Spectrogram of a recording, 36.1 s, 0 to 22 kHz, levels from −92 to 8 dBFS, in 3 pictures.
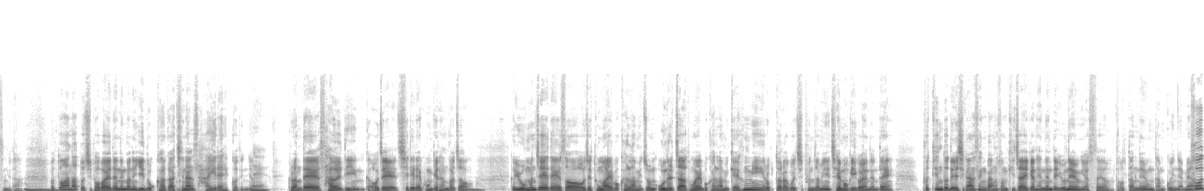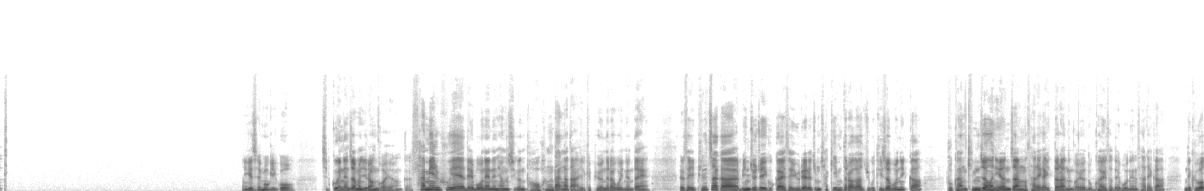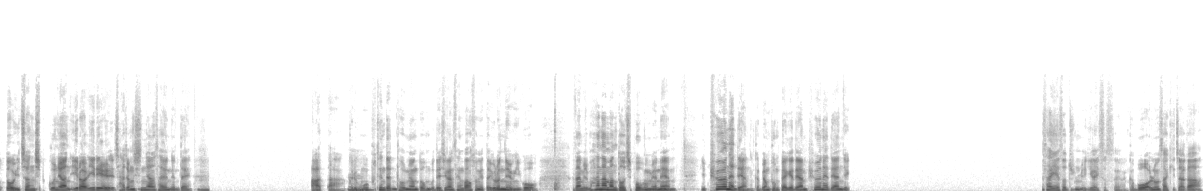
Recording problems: wrong speed, natural pitch; too fast; 1.6 times normal speed
audio cutting out; at 12 s for 2.5 s, at 26 s for 1 s and at 33 s for 2 s

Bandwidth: 13.5 kHz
